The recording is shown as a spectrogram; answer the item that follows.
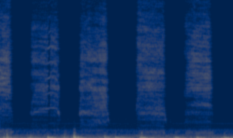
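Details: Barn owl nestlings, wild, in a nest box watched by a research group, hissing and screeching for food after a sibling gulped down a mouse; five broad rasping hisses, some with a wavering tone, over bumping and scratching.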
